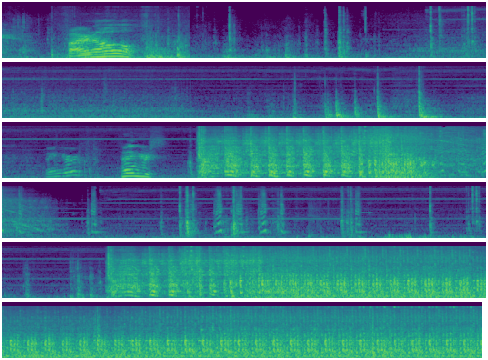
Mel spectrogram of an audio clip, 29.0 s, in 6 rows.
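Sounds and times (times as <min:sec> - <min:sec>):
diesel engine cranking: 0:11.5 - 0:18.2, 0:20.3 - 0:29.0
diesel engine running rough: 0:11.6 - 0:15.0, 0:20.4 - 0:29.0.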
